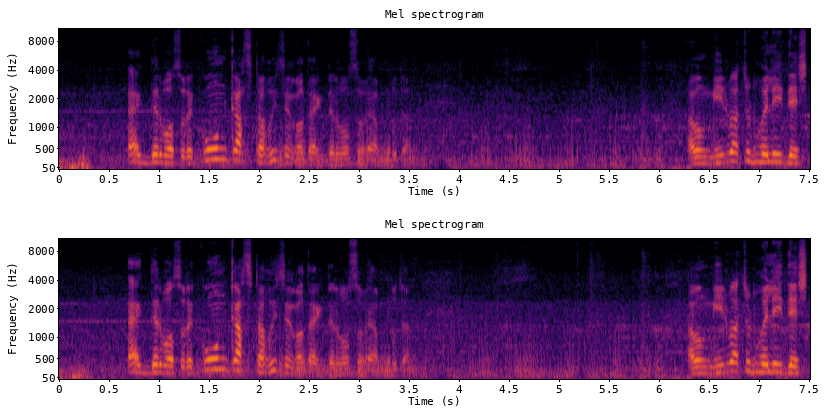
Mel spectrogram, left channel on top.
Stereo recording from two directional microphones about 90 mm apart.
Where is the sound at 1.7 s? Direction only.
45° left (ahead or behind).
